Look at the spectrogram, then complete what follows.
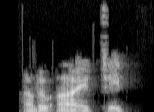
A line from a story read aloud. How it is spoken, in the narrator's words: Cartwright asked tightly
